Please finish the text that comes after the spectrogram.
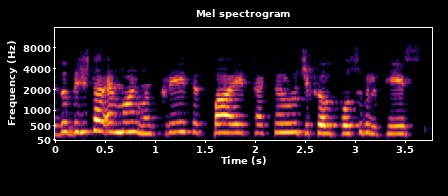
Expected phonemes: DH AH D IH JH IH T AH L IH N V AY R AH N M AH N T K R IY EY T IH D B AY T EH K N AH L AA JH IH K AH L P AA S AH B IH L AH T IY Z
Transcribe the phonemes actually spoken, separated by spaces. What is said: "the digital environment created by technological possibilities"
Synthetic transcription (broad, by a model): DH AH D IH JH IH T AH L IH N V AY AH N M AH N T K R IY EY T IH D B AY T EH K N AH L AA JH IH K AH L P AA S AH B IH L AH T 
